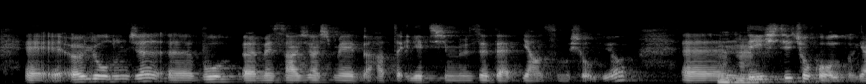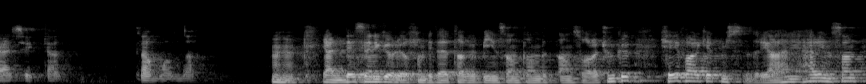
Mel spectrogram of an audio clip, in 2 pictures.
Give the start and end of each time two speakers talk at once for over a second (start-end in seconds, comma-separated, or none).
none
